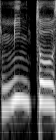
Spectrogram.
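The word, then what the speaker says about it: Mynthos: Voilà, donc Mintos, ça s'écrit à peu près comme ça se prononce, M-Y-N-T-H-O-S. M-Y-N-T-H-O-S. Et félicitations pour ton Mintos.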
